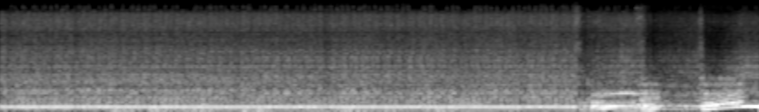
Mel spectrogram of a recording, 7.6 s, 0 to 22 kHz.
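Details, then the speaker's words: Car #92 after work on the exhaust manifold, revved to around 4000 rpm before warming up: steady idle then sharp revs with a raspy ticking puff; exhaust felt escaping at the side, owner thinks the manifold will leak again. "feel it a little bit of exhaust so I think it's going to leak out again out of the side which sucks"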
